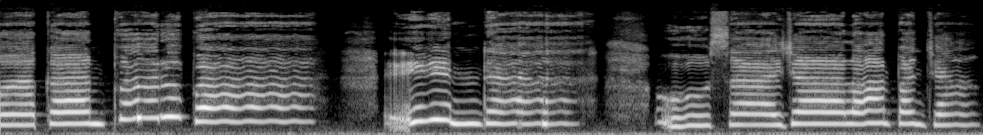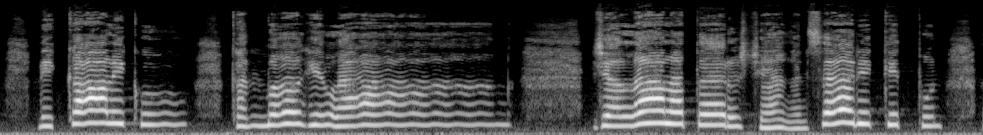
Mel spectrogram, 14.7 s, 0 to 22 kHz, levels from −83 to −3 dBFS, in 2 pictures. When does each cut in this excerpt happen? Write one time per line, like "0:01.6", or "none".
none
